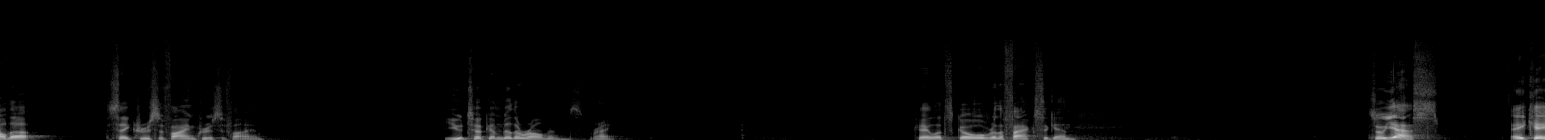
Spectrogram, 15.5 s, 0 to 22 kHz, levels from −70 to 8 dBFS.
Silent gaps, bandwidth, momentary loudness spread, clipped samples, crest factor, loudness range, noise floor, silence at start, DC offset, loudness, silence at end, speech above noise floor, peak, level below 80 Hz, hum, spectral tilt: none; 15.5 kHz; 21 LU; under 0.1%; 26 dB; 12 LU; under -90 dBFS; 0 s; under 0.1%; -25 LUFS; 0 s; over 66 dB; -2 dBFS; -86 dBFS; none; -5.5 dB/octave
